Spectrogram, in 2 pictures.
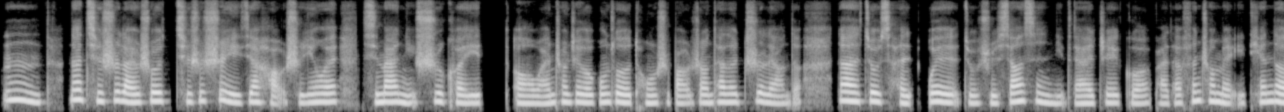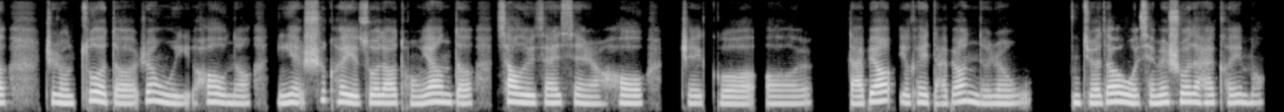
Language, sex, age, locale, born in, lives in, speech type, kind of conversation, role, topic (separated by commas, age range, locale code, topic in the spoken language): Chinese, female, 25-29, zh-CN, China, United States, conversation, advice, advisor, 持续性拖延是如何在你的工作和生活中形成压力循环的？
